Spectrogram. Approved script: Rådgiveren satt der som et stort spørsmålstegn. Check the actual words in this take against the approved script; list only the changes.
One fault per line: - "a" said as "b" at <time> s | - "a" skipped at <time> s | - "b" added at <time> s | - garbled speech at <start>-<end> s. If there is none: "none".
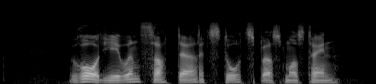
- "som" skipped at 2.0 s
